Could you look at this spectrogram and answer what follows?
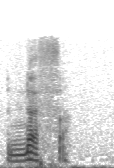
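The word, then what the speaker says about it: neuf: And last but not least, you get 9. Repeat. 9. Okay, so you pronounce the final F. Okay, and then E plus U gives you this E.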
